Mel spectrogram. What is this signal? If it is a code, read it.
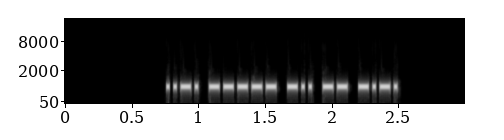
Morse code, heard as a keyed tone, about 45 wpm, 700 Hz. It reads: F0DMC
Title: DXCC-100 Call Signs - 5 Characters - 45wpm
